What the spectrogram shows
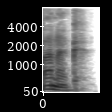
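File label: "bannock", British English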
